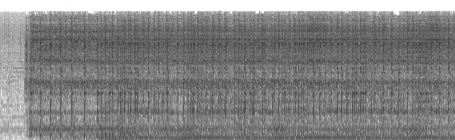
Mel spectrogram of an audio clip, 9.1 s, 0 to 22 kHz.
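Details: 2002 Yamaha PW80 two-stroke, rebuilt with new crank, main bearings, jug, head, piston and rings, carb rebuild, left to idle until warm: fast crisp even buzz with no misses or rattles. Normal idle.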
